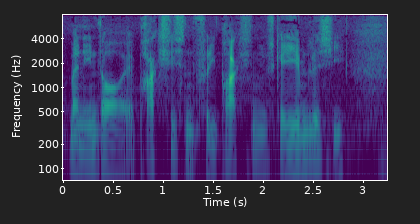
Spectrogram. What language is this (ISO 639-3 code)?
dan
